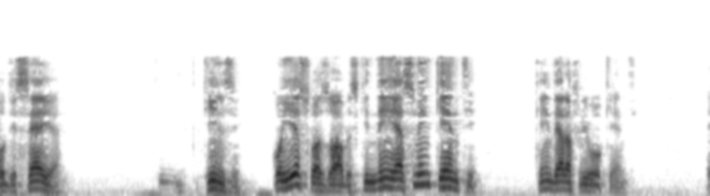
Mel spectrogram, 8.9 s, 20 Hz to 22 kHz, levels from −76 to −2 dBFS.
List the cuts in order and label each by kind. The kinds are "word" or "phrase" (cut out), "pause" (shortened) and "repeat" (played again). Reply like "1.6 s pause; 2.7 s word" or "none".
3.8 s word; 5.2 s word; 7.2 s word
